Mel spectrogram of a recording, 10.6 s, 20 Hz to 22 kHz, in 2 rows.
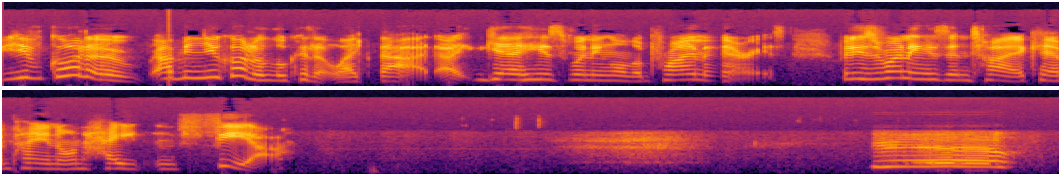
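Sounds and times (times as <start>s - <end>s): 
speech: 0.0s - 6.8s, 9.6s - 10.4s
person yawning with a loud voiced groaning exhale: 9.6s - 10.4s.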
